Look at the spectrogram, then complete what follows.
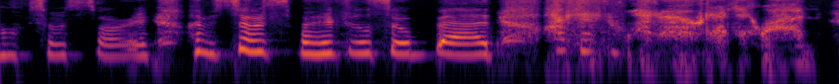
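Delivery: acted-out crying, sobbing through the words. Retelling how a contestant apologized to herself: imitating someone sobbing. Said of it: "She's sobbing, sobbing".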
